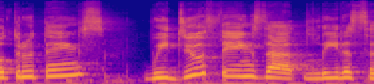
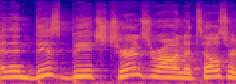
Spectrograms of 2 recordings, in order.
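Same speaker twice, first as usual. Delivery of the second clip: plain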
